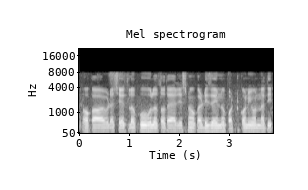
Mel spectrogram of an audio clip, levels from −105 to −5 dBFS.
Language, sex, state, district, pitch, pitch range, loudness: Telugu, male, Telangana, Hyderabad, 105 Hz, 105-110 Hz, -16 LUFS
